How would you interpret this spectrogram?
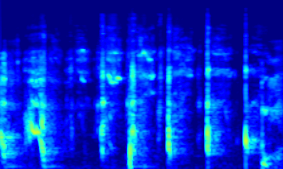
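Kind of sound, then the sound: human body sound, coughing mixed with laughter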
